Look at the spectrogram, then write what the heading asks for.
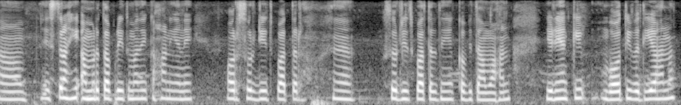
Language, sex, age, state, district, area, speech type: Punjabi, female, 18-30, Punjab, Bathinda, rural, spontaneous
